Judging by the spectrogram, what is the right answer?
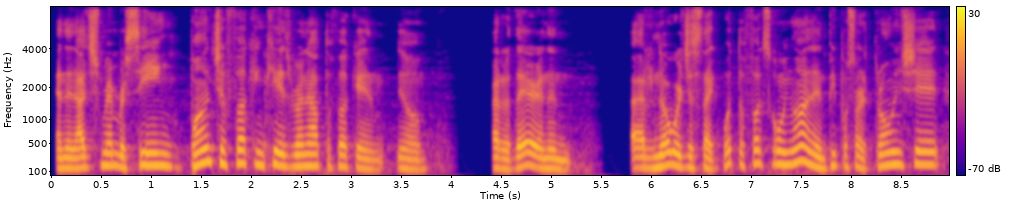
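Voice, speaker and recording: A man's voice: fairly high pitch, fairly quick, a little mellow. A man in his thirties co-hosting a casual podcast and telling rambling, profane stories. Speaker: podcast co-host. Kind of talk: casual drunken chat.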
